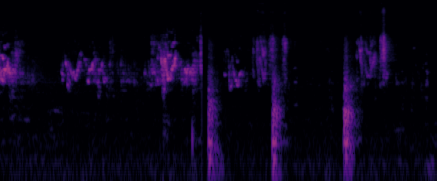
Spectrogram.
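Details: A pet parrot gives quick high chirps followed by three short harsh squawks that sweep down in pitch. Brief silent gaps fall between the louder calls.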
